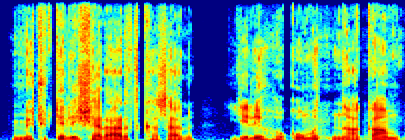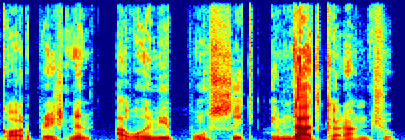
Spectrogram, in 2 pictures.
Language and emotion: Kashmiri, angry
